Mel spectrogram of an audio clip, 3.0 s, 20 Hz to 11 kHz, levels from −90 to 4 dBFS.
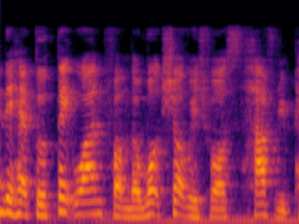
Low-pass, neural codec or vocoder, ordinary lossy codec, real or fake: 7.2 kHz; none; none; real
